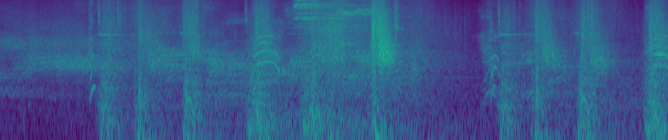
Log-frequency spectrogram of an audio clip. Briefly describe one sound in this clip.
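Sword blows strike with sharp impacts.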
